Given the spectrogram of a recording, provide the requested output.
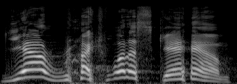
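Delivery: hammed-up scornful dismissal; scoffing. Reacting to a free goggles offer, scoffing. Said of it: "I'm like".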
